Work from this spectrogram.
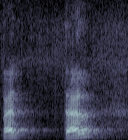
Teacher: dalnya ini berharokat tasydid maka dimasukkan, diidghamkan, ditekan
